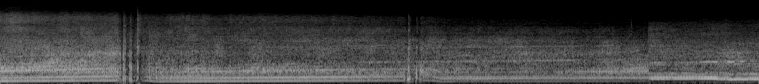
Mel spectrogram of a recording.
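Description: A rally car engine revs hard and shifts through gears as the car speeds away.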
